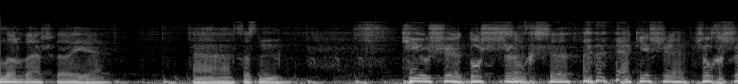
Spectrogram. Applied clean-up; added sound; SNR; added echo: none; none; none; reverberation time 2.4 s.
